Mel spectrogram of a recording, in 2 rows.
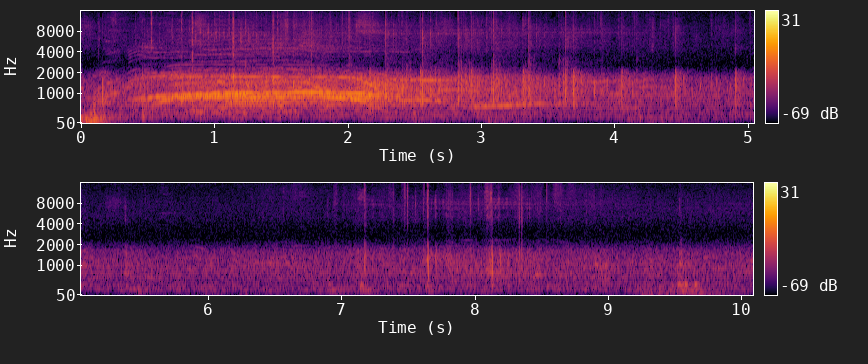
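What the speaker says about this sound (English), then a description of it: "One more round of applause for our most impressive graduates in the class of 2025." Applause and cheering from a large crowd at a college commencement for the class of 2025, swelling loudly at first with whoops, then thinning to scattered distant clapping and faint crowd noise.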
